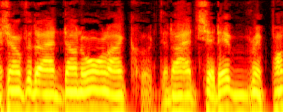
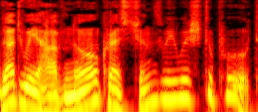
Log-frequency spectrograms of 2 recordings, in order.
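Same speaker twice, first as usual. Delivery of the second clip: very cheeky tone, pitched up; 5 semitones higher than usual. Narrating a courtroom scene as counsel answers the judge, Taboro's cheeky voice. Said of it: "in his most cheekly voice".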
